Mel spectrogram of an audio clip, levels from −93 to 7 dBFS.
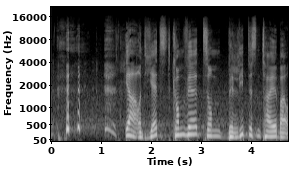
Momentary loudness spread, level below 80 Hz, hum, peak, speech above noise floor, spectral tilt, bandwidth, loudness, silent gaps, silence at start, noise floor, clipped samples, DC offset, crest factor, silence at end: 13 LU; -54 dBFS; none; -4 dBFS; 28 dB; -6.5 dB/octave; 14.5 kHz; -22 LUFS; none; 0.1 s; -49 dBFS; under 0.1%; under 0.1%; 18 dB; 0 s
